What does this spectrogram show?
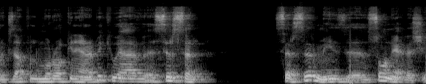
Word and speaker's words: سرسر: Sirsir, there is no vowel. Now, here, the language has opted for the selection of r, which is the liquid, okay, to be the peak of the syllable.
